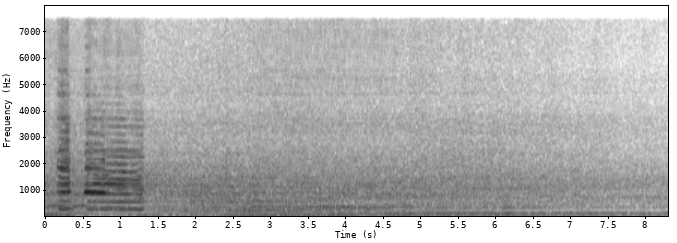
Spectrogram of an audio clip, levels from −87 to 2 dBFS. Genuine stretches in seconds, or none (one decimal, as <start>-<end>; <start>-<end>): 1.3-2.8; 4.7-8.3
